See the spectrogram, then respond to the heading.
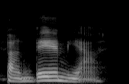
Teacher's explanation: this does not have the ia punch. And that means the syllable that we punch harder is that de syllable. · But when you read that and you see no accent mark on that I of the IA, it means we punch the de, the second to the end syllable harder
